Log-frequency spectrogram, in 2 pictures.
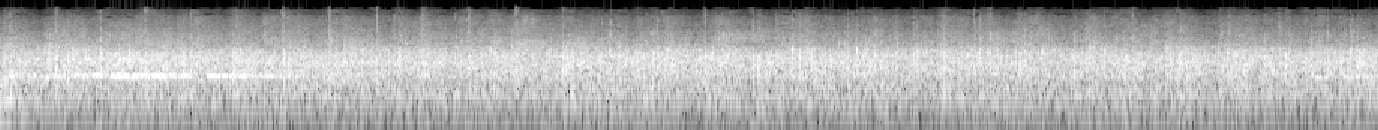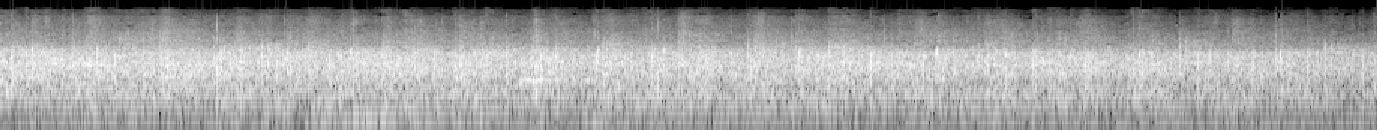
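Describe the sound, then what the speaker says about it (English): A news conference audience applauds the announcement of a new Chattanooga marathon, steady sustained clapping for the whole stretch, even and fairly loud, slowly tapering near the end. "It said wait for applause."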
